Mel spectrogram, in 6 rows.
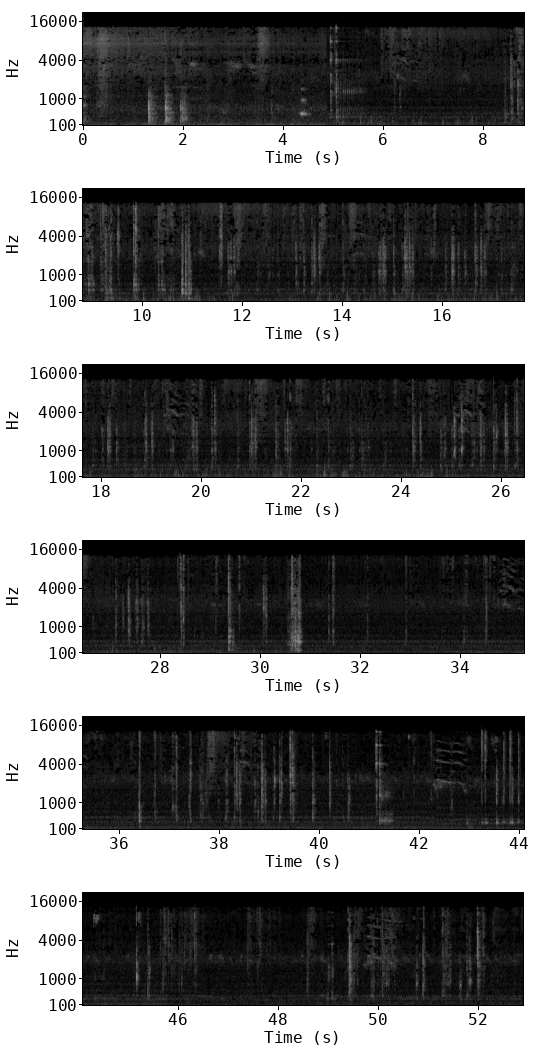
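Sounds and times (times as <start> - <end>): food stir-frying: 0.0 - 4.0.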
